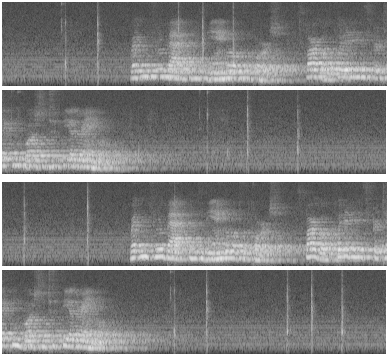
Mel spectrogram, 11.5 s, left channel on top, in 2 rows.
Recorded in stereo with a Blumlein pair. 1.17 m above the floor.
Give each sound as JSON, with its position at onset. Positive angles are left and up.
{"t": 1.9, "sound": "a man speaking", "azimuth_deg": -60, "distance_m": 1.6}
